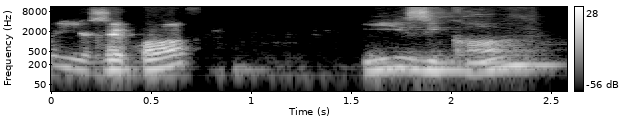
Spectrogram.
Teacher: L'accent toujours sur la dernière voyelle dans ce mot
